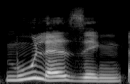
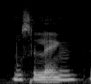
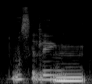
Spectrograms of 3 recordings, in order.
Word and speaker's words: Mulesing: Mann, Mulesing. Aber das wird doch nicht so ausgesprochen. – Also alle, die jetzt Ahnung davon haben, die lassen sich. – Kann M-U-L-E. – Musseleng, heißt Musseleng.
